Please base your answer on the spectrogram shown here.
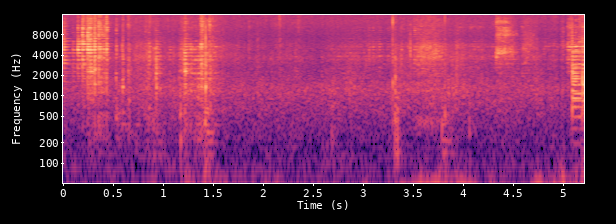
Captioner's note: digging bar clanging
